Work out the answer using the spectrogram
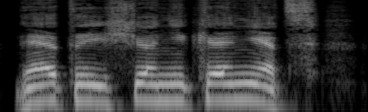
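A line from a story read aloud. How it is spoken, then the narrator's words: Spiteful. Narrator (Russian): злобно сказала девчонка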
